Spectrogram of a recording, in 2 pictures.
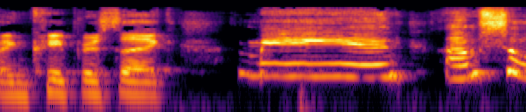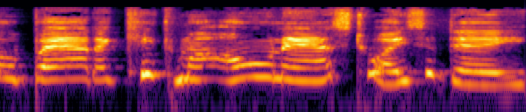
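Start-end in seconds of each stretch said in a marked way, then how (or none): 1.2-5.3 very high, slow, dragged-out drawl. Retelling a film scene, voicing one character's boast, Shaggy-like voice. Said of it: "you just sound like Shaggy from Scooby-Doo".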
